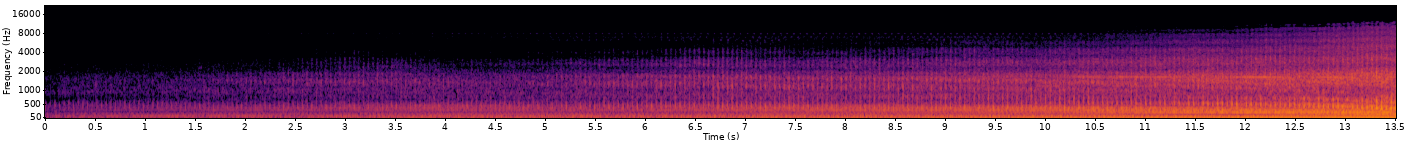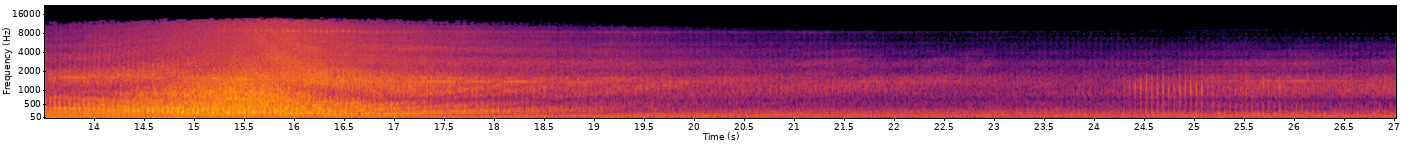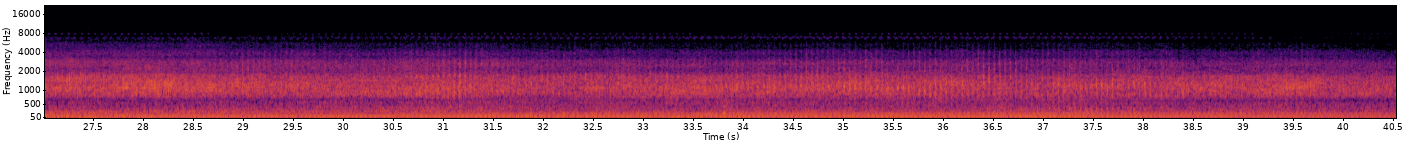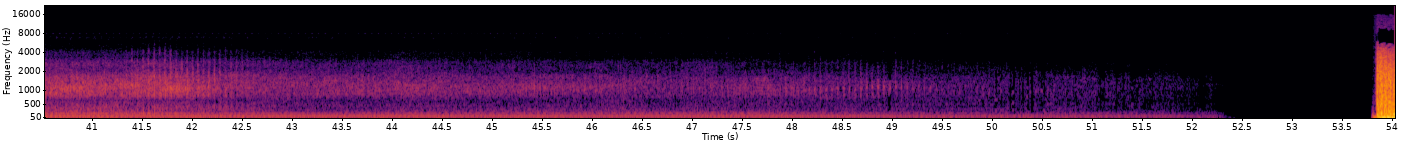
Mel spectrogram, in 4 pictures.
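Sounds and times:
aircraft engine passing over: 11.9s - 22.9s.

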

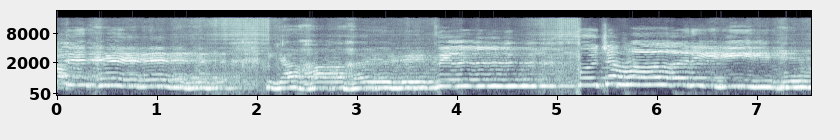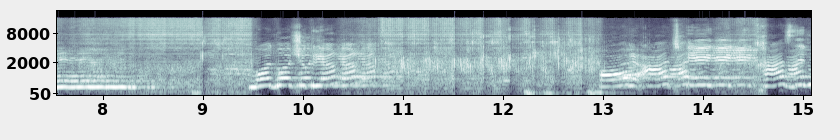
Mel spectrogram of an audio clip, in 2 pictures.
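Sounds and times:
woman singing into microphone: 0.0s - 8.6s.

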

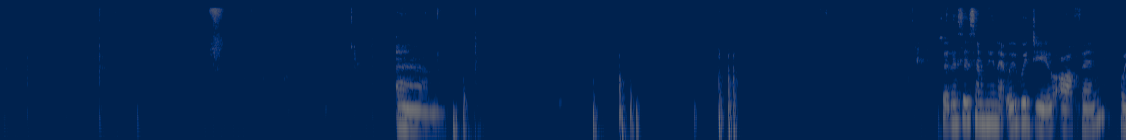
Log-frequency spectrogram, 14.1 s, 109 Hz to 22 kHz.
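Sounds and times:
eraser tapping board: 9.0s - 9.3s.

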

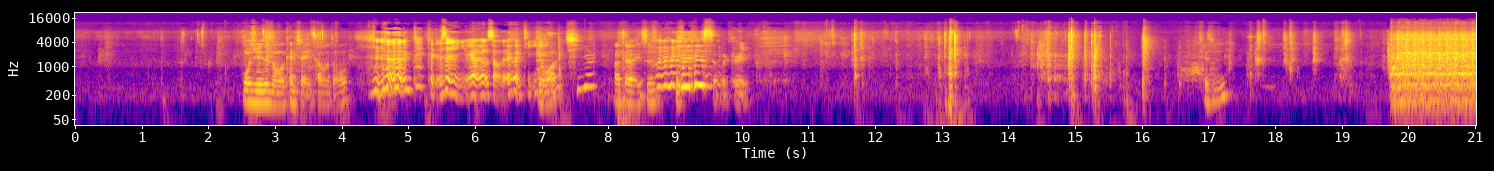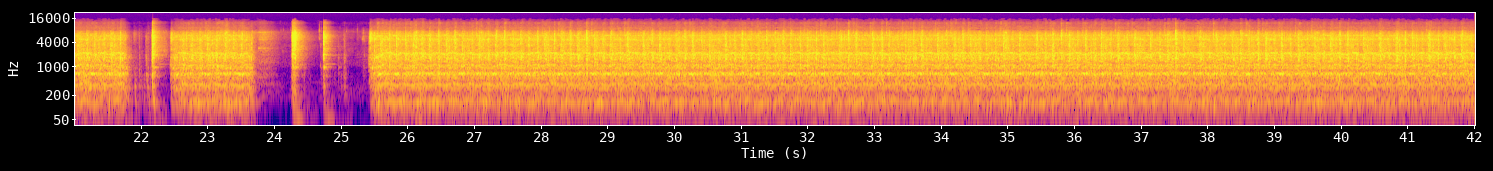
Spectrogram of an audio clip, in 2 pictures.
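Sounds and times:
sewing machine stitching: 19.7s - 23.8s, 25.4s - 42.0s.

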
